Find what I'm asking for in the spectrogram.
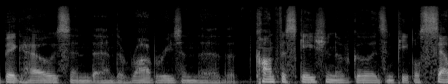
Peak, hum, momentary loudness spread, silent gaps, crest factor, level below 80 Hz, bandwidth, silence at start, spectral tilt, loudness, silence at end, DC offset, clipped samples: -14 dBFS; none; 10 LU; none; 18 dB; -50 dBFS; 16.5 kHz; 0 s; -4.5 dB/octave; -32 LUFS; 0 s; under 0.1%; under 0.1%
